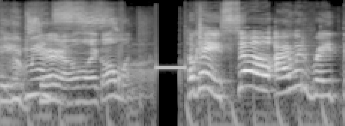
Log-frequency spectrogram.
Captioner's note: beep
